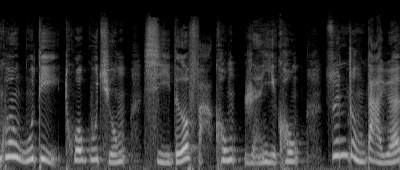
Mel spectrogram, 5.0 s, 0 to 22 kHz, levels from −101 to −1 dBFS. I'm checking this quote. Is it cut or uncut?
uncut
